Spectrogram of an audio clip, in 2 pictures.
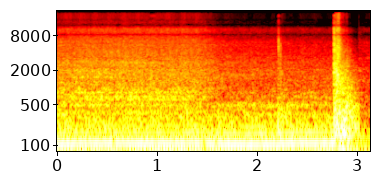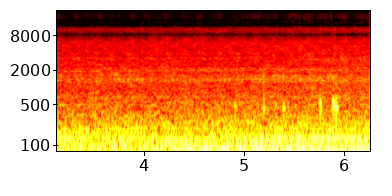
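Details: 1957 Chevrolet 210 sedan with 350 V8 and Turbo 400, recent mechanical upgrades: deep, steady burble idles evenly, then a sharp thump and a quieter, lumpier rumble; normal idle, no fault indicated.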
